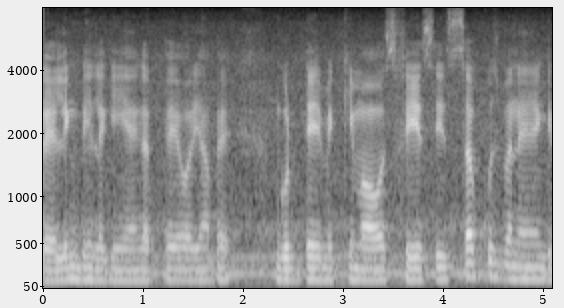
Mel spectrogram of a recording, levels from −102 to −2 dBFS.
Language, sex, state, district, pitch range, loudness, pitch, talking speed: Hindi, male, Uttar Pradesh, Lalitpur, 110-125 Hz, -19 LUFS, 115 Hz, 225 wpm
